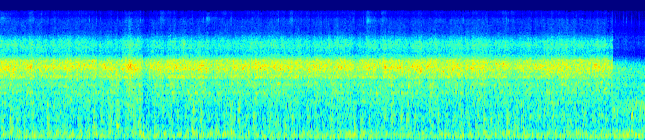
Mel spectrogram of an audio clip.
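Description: Passenger train running at speed, heard from aboard: a steady, loud rumble of wheels on the rails.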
